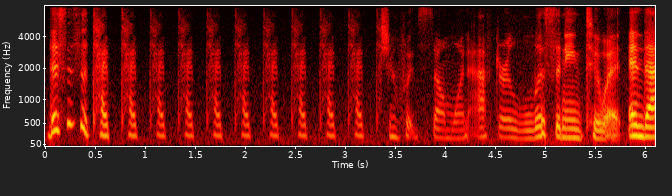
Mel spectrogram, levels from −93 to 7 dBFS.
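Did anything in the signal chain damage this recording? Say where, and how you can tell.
Yes. At 0.65–3.38 s there's a stutter with silent gaps: a 172 ms burst repeats every 283 ms, separated by 111 ms of dead silence. Likely a stalled playback buffer.

At 3.87–5.51 s, call processing shows automatic gain rising: after the input drops about 12 dB, voice and room noise swell together by about 4 dB.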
